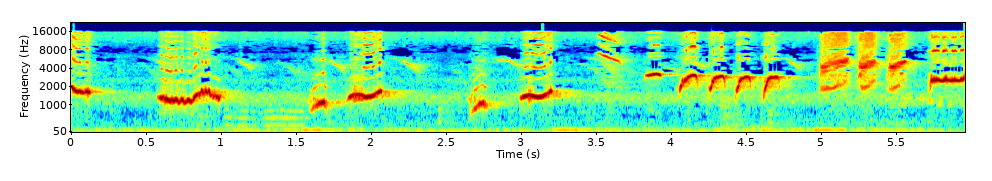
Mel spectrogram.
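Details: Song of a white-rumped shama for training competition birds: upward-slurred whistles spaced irregularly, followed by a fast series of bright clipped notes and high chattering phrases.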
